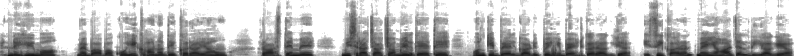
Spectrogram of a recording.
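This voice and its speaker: A woman's voice: lowish voice, unhurried, dark tone, no echo, dull audio, pitched below the performer's own voice, close to an everyday voice. A woman voicing a kind, protective young brother in a cartoon story, speaking earnestly.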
